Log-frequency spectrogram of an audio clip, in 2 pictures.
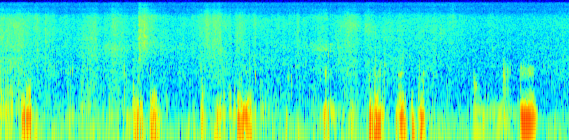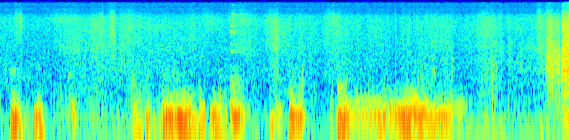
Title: Weird hungry stomach noises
